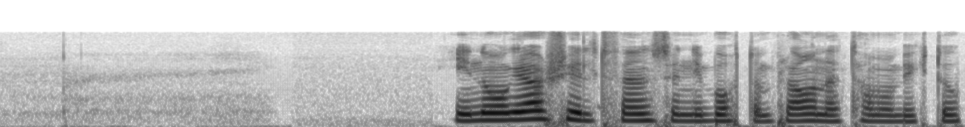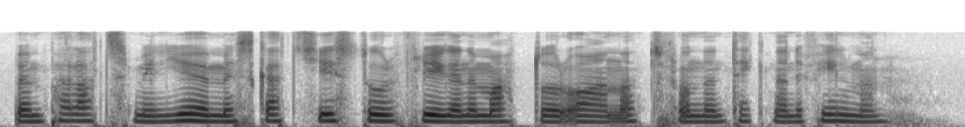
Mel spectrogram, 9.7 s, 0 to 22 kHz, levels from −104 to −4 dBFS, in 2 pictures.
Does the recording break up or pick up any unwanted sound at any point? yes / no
no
